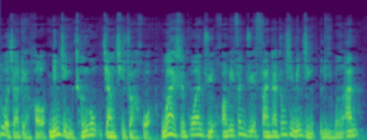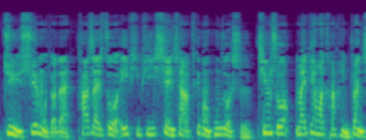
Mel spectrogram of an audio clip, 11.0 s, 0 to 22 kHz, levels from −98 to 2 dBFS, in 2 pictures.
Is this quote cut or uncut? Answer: uncut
